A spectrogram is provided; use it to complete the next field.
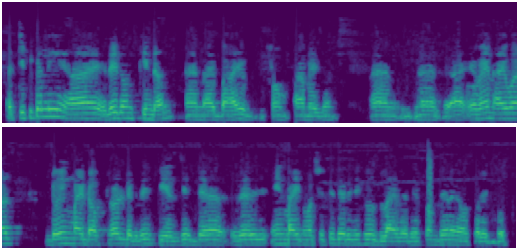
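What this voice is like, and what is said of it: Thick, strong accent. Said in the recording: “Your accent's pretty thick ... I wish your accent was a little less strong so I could understand you a little clearly”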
